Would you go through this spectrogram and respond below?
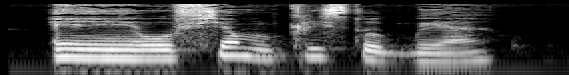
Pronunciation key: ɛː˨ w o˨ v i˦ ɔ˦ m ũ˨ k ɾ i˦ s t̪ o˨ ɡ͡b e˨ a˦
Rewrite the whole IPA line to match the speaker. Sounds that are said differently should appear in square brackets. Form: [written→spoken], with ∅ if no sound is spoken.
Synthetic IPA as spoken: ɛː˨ w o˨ [v→f] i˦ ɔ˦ m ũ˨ k ɾ i˦ s t̪ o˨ ɡ͡b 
